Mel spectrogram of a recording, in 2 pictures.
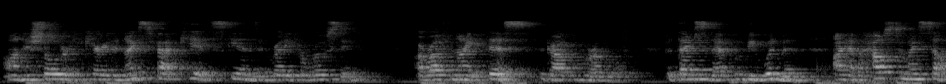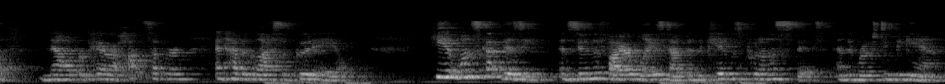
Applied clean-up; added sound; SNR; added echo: none; Fireworks; 18 dB; reverberation time 0.9 s.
